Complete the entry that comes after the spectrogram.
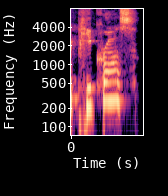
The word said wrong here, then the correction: Picross: It definitely comes from pick, not P. – Yeah, it's not P.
